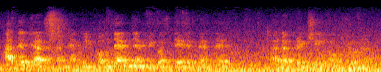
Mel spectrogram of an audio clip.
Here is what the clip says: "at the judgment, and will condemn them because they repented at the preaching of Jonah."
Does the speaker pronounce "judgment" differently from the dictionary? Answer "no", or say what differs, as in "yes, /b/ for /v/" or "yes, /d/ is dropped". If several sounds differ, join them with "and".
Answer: yes, /m/ is dropped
